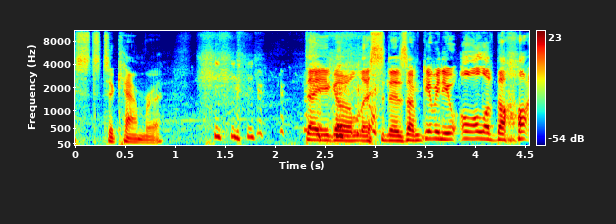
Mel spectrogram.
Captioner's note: laughter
